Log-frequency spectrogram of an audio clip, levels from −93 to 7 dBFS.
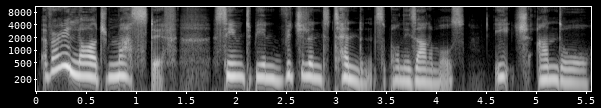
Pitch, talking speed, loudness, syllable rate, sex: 220 Hz, 175 wpm, -18 LUFS, 6.1 syllables/s, female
